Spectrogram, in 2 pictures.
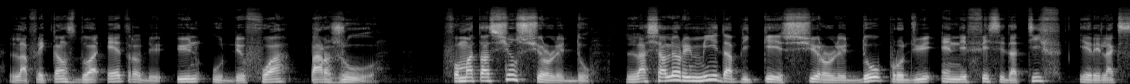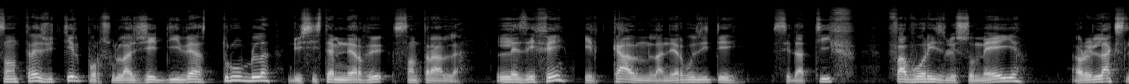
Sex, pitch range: male, 100-135 Hz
